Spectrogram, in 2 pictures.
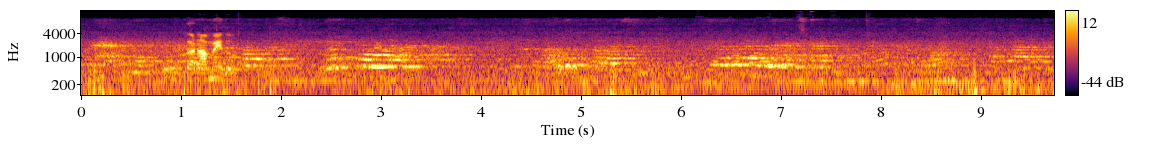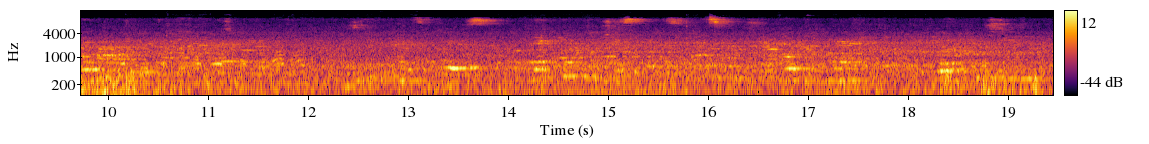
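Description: A crowd of men and women chatters nearby in a large echoing hall.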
